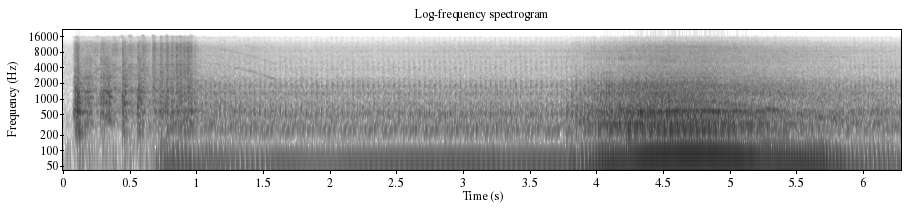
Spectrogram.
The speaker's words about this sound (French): Un bruit de moteur coupe court au débat. L'homme n'a pas dû aller très loin. Il revient au volant de sa voiture, un gros break qui gare au plus près de la grange en marche arrière.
